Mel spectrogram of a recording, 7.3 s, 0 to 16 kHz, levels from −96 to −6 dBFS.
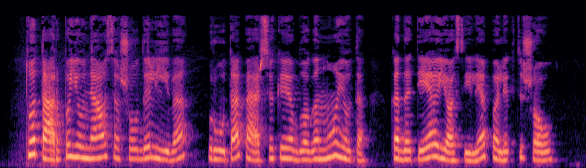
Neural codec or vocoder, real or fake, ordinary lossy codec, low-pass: vocoder, 44.1 kHz, 128 mel bands every 512 samples, BigVGAN v2; fake; MP3, 48 kbps; 14.4 kHz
